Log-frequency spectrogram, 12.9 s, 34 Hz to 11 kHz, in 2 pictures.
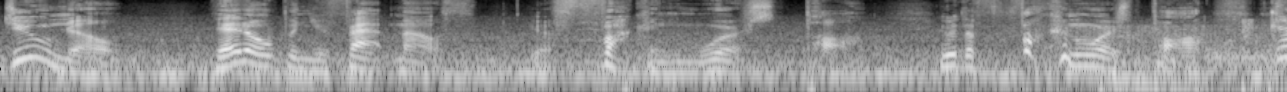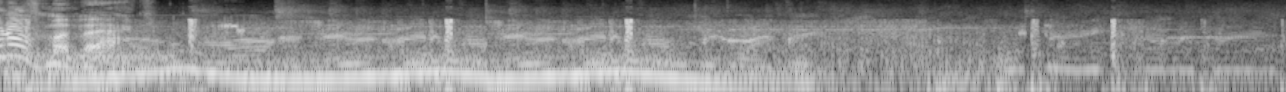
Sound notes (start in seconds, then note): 4.8 the whir and click of the television shutting down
